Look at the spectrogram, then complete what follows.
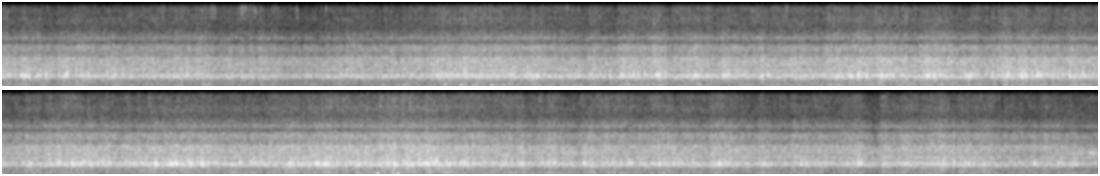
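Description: Motorcycle being ridden at steady road speed: the engine's even hum mixed with constant wind and road noise, with no gear changes or revving.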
